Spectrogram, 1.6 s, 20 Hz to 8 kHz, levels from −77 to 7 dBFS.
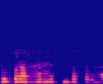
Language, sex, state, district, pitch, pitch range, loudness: Hindi, female, Jharkhand, Sahebganj, 260 Hz, 255-270 Hz, -26 LUFS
